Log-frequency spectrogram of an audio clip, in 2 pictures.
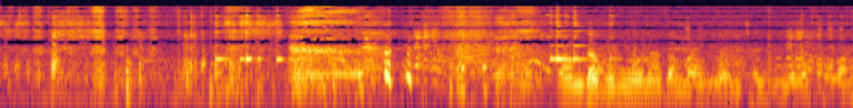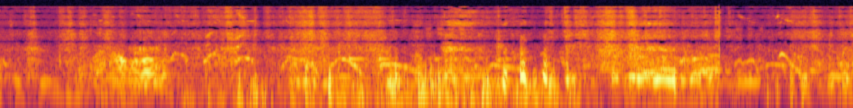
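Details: A two-day-old goat kid bleating repeatedly in short wavering cries, mixed with people talking nearby throughout.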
